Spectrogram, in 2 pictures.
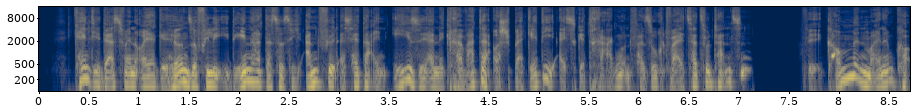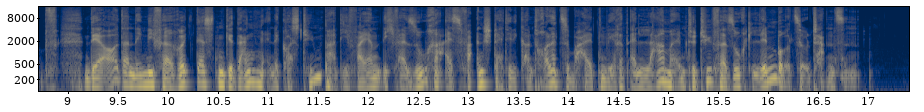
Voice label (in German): Trickstimme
